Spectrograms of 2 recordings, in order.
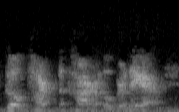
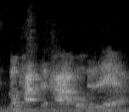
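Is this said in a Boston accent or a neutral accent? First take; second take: neutral; Boston. First: It is said with no regional accent. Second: It is said in a thick Boston accent. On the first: "in a non-accent" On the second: "the Boston accent is"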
